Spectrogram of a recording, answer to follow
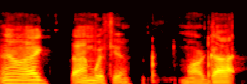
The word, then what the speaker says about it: Margot: i i'm with you margot silent t margot okay all right how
